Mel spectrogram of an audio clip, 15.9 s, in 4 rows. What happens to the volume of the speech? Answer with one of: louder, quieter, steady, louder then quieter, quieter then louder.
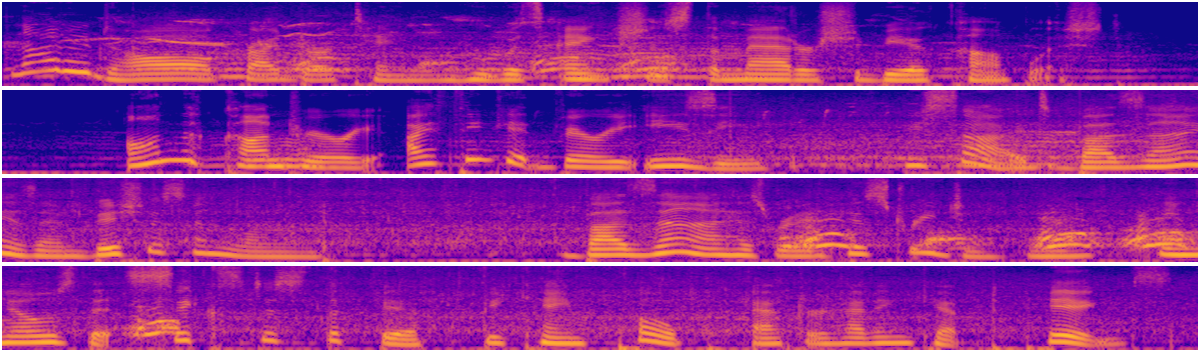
steady.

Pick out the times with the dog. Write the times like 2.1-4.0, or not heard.
0.9-2.4, 10.6-12.6.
